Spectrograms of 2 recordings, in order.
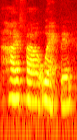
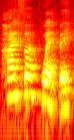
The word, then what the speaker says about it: Haifa Wehbe: And we are going to do, you do the pronunciation because I got it wrong. Haifa Wehbe. Haifa Wehbe.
